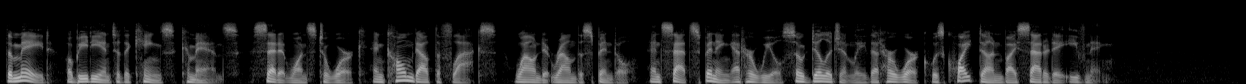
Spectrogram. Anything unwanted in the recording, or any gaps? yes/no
no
